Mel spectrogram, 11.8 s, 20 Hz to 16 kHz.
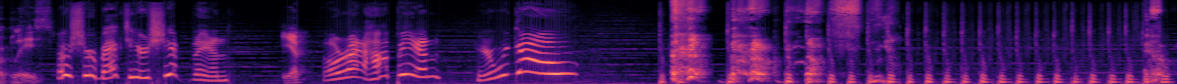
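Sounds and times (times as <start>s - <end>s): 
speech: 0.0s - 5.9s, 6.6s - 11.7s
person coughing in the back seat of a ride: 6.6s - 9.1s, 11.4s - 11.7s.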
